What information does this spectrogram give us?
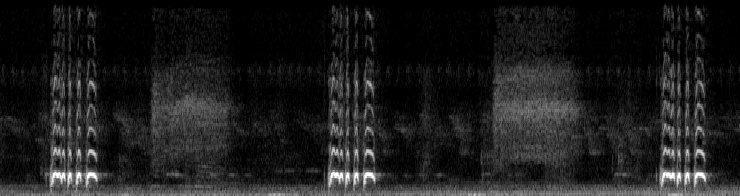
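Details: Luring song of a local zebra dove aimed at provoking replies: three bursts of four fast throbbing coos roughly every three seconds, with soft hissing noise between phrases.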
